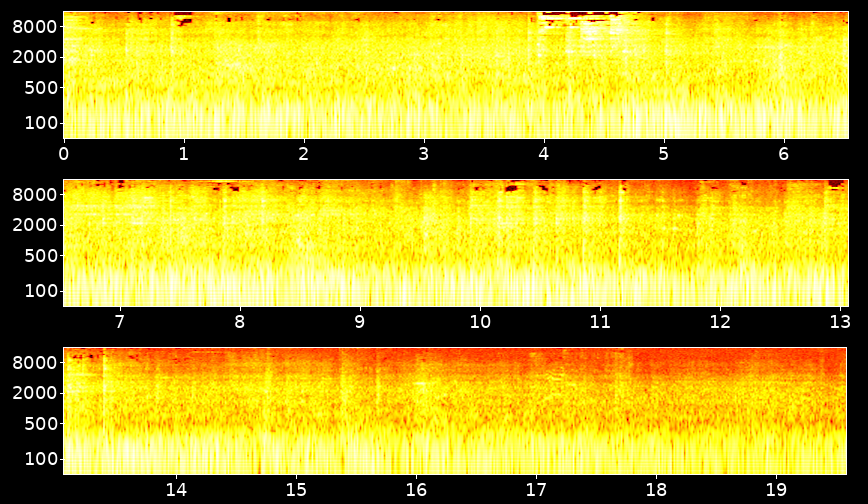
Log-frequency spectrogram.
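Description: Freight train cars rolling past: a steady rumble of steel wheels on rail with scattered clicks and clanks, easing off toward the end.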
